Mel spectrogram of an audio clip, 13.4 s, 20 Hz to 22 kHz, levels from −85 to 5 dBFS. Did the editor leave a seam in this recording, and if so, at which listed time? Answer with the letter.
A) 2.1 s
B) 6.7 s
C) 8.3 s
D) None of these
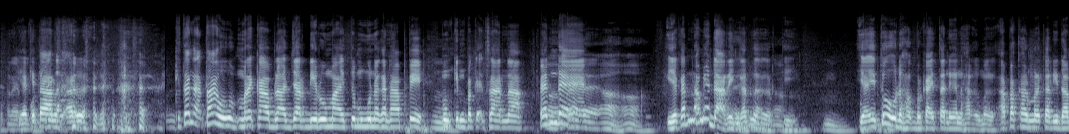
A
